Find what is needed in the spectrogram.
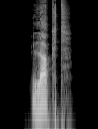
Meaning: inflection of locken: 1. second-person plural present 2. third-person singular present 3. plural imperative
- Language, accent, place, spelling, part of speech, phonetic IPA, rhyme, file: German, Germany, Berlin, lockt, verb, [lɔkt], -ɔkt, De-lockt.ogg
